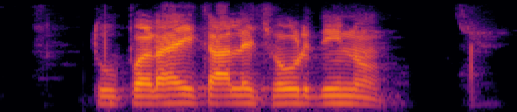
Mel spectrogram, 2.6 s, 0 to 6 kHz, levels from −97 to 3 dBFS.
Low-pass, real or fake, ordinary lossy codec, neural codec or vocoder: 5.4 kHz; real; Opus, 24 kbps; none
